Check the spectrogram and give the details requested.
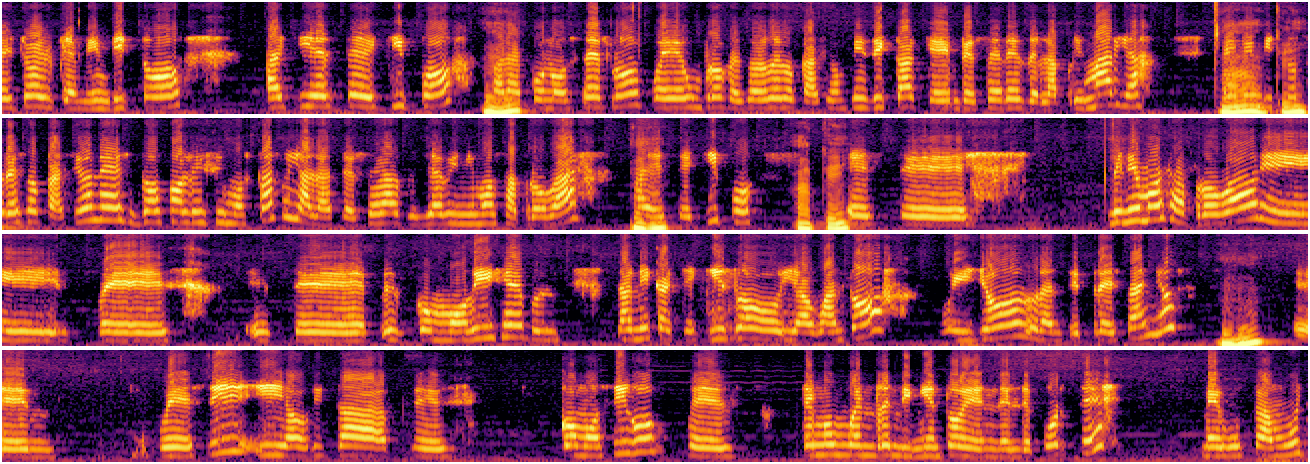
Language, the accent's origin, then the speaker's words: Spanish; Irapuato, Guanajuato, Mexico; born there; Bueno, yo nací en Irapuato, Guanajuato.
